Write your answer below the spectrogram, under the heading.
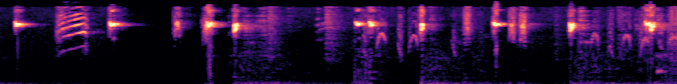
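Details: Crimson sunbird singing in a master recording for encouraging sunbirds to sing: well-spaced, piercing high chips and short slurred notes, with near silence between them.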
